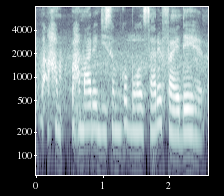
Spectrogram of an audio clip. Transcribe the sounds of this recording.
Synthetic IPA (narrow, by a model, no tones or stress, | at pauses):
hɐhɐmaːɾed͡ʒɪsəmkobɐɦʊt̪saːɾefaːɪd̪eɦɛ̃ː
